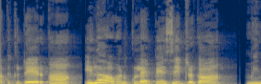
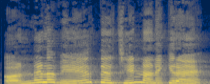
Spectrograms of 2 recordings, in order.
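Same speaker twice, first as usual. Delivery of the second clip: put-on higher, innocent childlike voice; childlike man; 8 semitones higher than usual. Regressed son to his caretakers, higher childlike voice. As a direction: talk like a puzzled ten-year-old.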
